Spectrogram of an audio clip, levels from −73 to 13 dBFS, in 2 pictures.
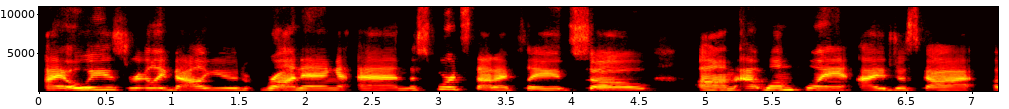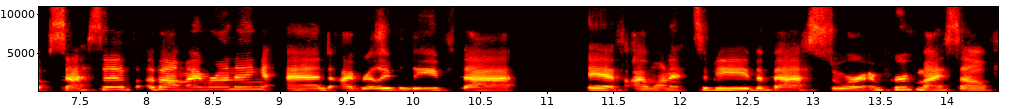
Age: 20-39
